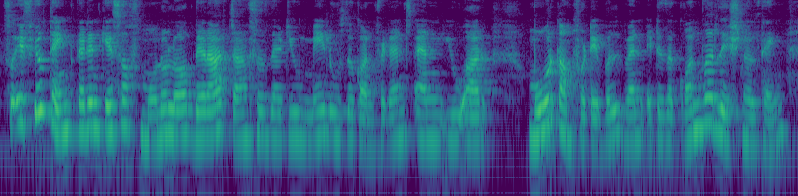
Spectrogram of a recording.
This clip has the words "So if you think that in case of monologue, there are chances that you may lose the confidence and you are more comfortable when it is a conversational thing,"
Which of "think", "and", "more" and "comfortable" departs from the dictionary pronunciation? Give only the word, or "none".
think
